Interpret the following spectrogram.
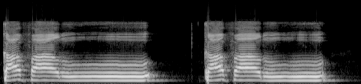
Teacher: پر یہ جو کاف ہے اس کو بریک پڑھیں گے، اور را کے بعد جو واو ہے اس واو کو لمبا کریں گے کیونکہ یہ واو مدہ ہے، ایک الف کی مقدار لمبا کیا جائے گا ، را کے اوپر پیش ہے، پیش ہونے کی وجہ سے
